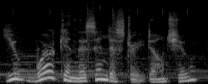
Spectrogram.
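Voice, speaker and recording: An actor playing a composed, formal corporate representative whose voice comes through a robotic voice changer, speaking in a measured, persuasive way in a video game. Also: male voice, fairly high pitch, sing-song, darkish tone, faint music behind. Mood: measured, earnest.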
